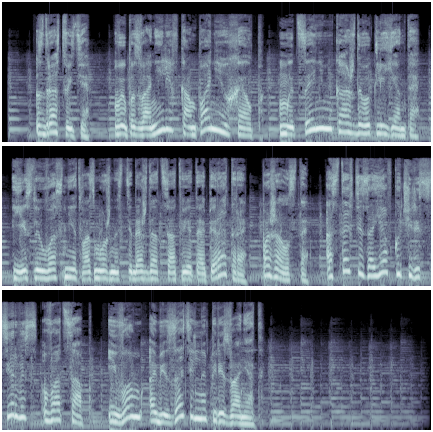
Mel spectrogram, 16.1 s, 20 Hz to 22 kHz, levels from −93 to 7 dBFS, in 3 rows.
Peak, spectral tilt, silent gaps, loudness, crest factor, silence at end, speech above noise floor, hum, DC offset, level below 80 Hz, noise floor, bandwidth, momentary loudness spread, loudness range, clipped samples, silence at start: 0 dBFS; -4 dB/octave; none; -9 LUFS; 10 dB; 0.3 s; 26 dB; none; under 0.1%; -42 dBFS; -36 dBFS; 16.5 kHz; 15 LU; 2 LU; under 0.1%; 0.1 s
